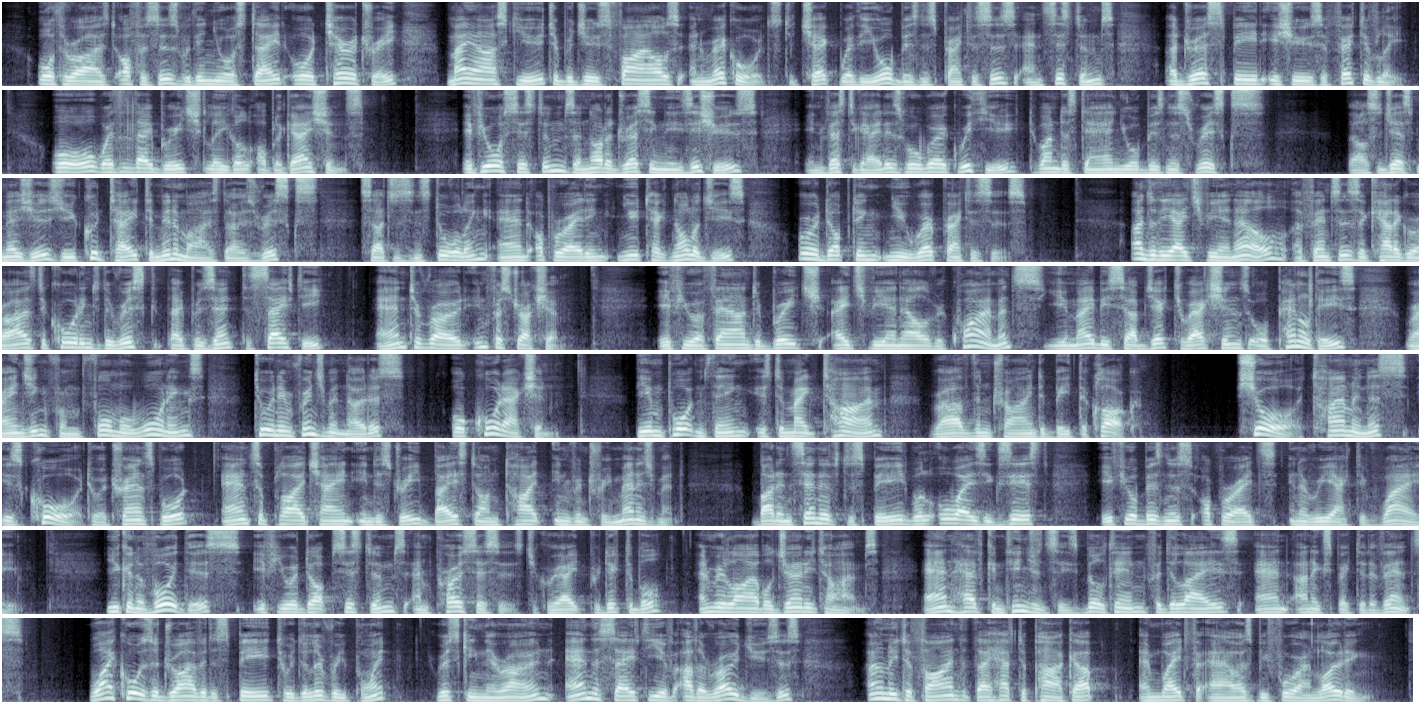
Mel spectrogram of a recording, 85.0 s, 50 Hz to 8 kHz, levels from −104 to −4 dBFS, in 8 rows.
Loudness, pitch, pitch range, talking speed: -16 LUFS, 125 Hz, 115-140 Hz, 160 wpm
